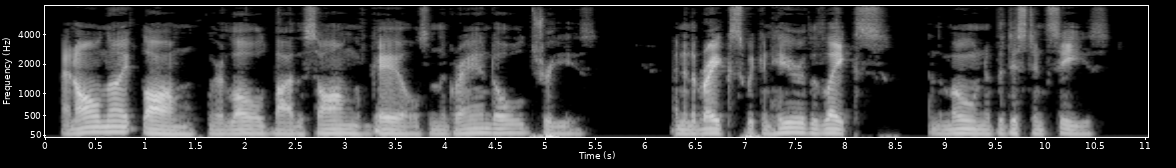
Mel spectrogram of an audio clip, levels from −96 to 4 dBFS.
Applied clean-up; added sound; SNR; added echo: none; none; none; none.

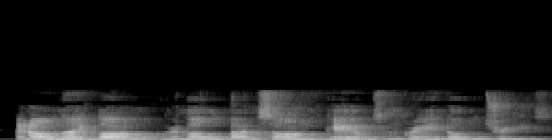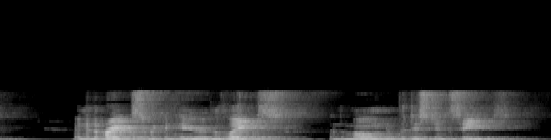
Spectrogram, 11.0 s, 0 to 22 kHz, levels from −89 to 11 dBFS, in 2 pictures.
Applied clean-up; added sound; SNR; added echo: none; none; none; reverberation time 1.0 s.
